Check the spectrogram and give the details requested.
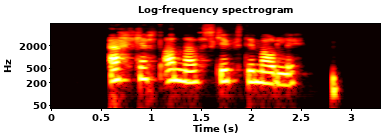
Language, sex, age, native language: Icelandic, female, 20-29, Icelandic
